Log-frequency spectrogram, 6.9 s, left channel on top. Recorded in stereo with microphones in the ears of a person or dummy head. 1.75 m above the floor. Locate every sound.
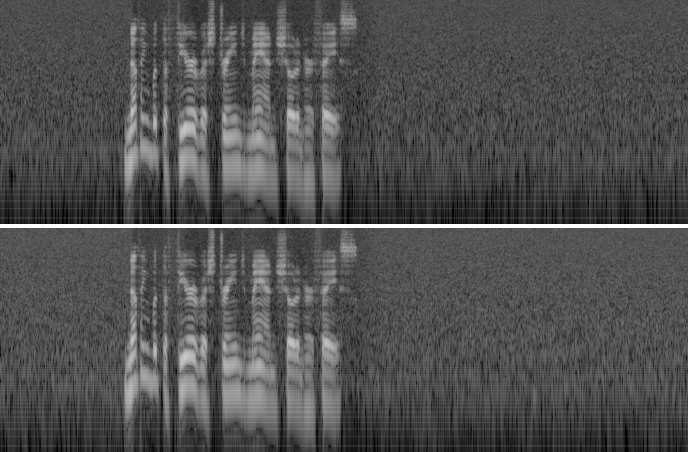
1.2 s a man speaking: 15° left (ahead or behind)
